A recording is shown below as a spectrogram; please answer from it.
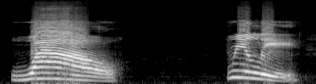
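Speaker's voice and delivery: loud, drawn-out sarcastic amazement; big incredulous exclamation; offended disbelief. Retold or imitated. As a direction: react to an insult with mock wonder. Retold reaction to being insulted.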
